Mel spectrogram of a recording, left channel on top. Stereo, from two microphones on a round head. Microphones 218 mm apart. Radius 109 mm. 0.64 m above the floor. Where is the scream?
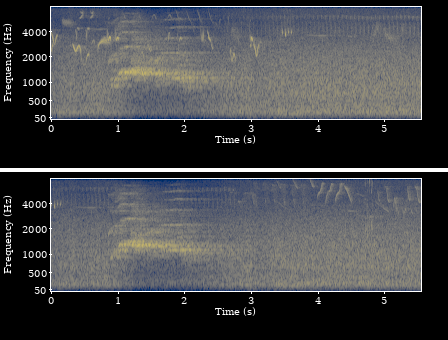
15° right (ahead or behind), 8 m.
